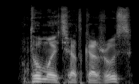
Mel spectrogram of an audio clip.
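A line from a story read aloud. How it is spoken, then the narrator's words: Snorting laugh. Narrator (Russian): фыркнул я со смехом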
